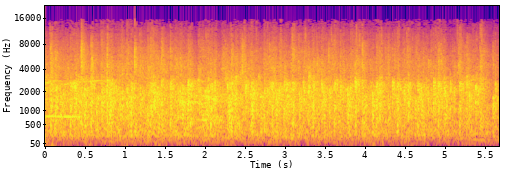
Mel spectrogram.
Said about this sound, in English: I just want to mention this and we'll give them a round of applause.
